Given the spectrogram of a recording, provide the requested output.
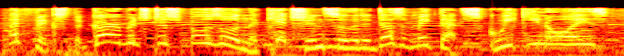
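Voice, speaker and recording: A woman voicing a goofy, excitable inventor in a comic sci-fi audio drama. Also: sits high, moderate pace, highs cut off, over music. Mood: cheerful. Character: excitable cartoonish inventor, fed up yet cheerfully goofy.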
